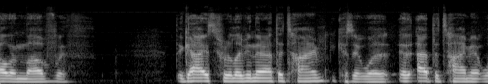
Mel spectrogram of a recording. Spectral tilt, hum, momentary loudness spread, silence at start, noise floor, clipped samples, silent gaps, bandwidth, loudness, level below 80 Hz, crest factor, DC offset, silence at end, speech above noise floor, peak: -6 dB/octave; none; 9 LU; 0 s; -56 dBFS; under 0.1%; none; 19.5 kHz; -19 LUFS; -66 dBFS; 16 dB; under 0.1%; 0 s; 38 dB; -2 dBFS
